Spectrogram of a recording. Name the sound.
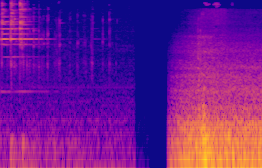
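getting into a car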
